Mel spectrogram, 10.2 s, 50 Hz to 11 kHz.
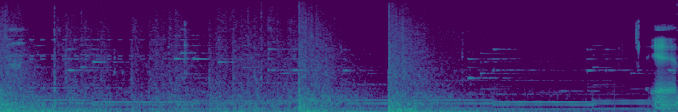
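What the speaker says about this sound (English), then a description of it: "Katana in action right now. It's an amazing shotgun, do a lot of damage." A Katana shotgun fires in Mass Effect 1, a handful of loud, sharp blasts spaced irregularly over several seconds against a steady tonal game background.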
